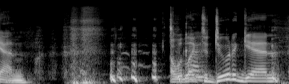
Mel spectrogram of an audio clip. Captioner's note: Rob and Charlie laughing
